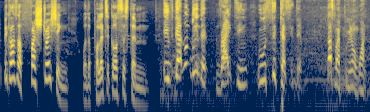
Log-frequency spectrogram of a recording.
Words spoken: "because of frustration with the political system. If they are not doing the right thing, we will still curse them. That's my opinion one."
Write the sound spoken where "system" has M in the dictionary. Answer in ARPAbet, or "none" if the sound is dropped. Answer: M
